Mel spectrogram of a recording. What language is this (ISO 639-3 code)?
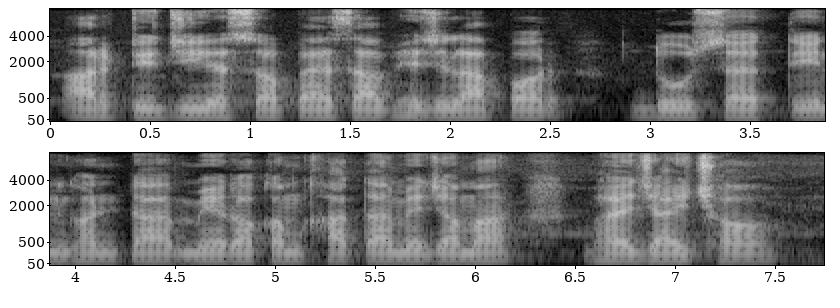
mai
